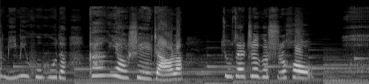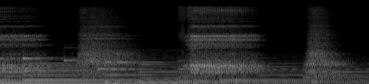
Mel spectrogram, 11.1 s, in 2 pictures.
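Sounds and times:
speech: 0.0 - 5.4
loud snoring: 5.2 - 7.6, 8.2 - 9.6.

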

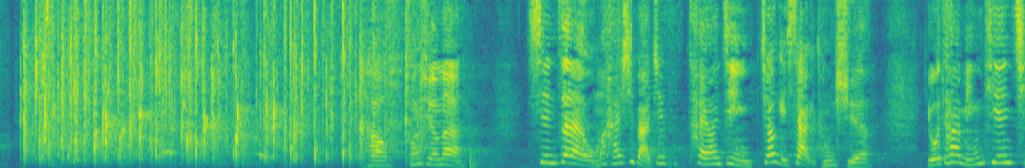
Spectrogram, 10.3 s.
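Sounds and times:
students applauding in a classroom: 0.0 - 4.3
speech: 3.7 - 10.2.

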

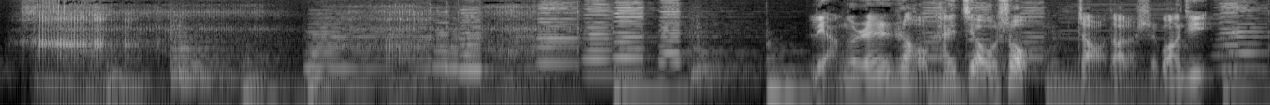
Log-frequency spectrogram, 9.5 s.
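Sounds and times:
person imitating loud snoring: 0.0 - 4.6
speech: 0.8 - 1.4, 6.1 - 9.3.

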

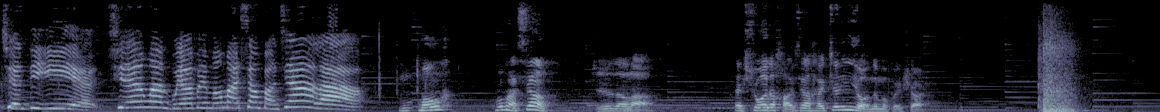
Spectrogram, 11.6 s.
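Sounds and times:
speech: 0.0 - 6.6, 7.4 - 9.4
door closing: 10.4 - 11.0.

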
